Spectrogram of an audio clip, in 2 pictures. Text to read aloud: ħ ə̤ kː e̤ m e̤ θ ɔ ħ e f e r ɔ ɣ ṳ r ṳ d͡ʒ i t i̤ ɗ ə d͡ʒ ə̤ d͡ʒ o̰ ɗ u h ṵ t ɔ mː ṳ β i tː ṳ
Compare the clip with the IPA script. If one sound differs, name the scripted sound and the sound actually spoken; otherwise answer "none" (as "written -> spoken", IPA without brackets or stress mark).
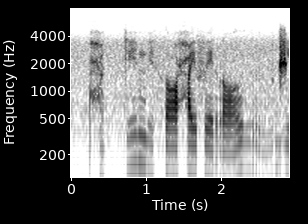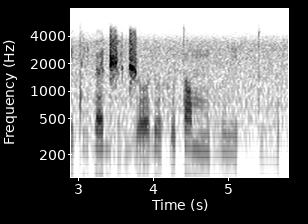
none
